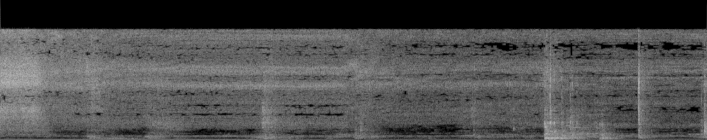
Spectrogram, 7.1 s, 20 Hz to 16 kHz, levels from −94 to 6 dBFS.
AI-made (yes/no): no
